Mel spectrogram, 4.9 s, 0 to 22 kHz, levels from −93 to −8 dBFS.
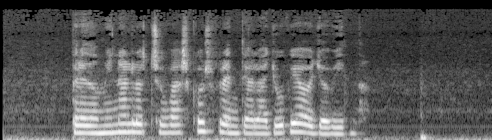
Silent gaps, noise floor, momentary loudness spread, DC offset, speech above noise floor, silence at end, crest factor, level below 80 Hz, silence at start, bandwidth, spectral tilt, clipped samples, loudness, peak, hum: none; -36 dBFS; 16 LU; under 0.1%; 22 dB; 0 s; 16 dB; -38 dBFS; 0.05 s; 17 kHz; -4 dB/octave; under 0.1%; -15 LUFS; -2 dBFS; none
